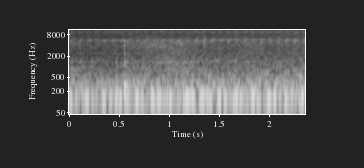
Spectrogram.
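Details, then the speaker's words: Two-cylinder, oil-bath tractor-trailer air compressor used as a workshop vacuum pump, not yet fitted with its own motor: steady low hum with fast, even popping pulses and one sharp pop early on; pulling vacuum normally. "And I have a feeling it would give you tremendous vacuum suction because you can hear it popping like crazy. It's 2 cylinders."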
